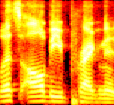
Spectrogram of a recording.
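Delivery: ordinary talk, nothing marked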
